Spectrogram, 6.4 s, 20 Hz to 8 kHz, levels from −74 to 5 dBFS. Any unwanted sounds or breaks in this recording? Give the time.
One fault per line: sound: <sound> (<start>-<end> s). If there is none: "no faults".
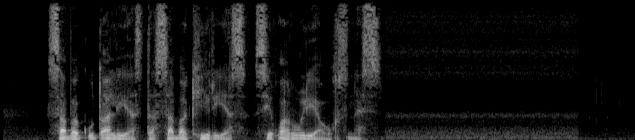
no faults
